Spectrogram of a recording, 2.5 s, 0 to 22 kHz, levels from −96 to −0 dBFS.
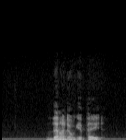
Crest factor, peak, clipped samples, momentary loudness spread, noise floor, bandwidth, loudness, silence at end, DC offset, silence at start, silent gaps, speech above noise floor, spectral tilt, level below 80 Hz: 20 dB; -18 dBFS; under 0.1%; 10 LU; -63 dBFS; 11 kHz; -35 LUFS; 0.5 s; under 0.1%; 0.9 s; none; 30 dB; -8 dB/octave; -66 dBFS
